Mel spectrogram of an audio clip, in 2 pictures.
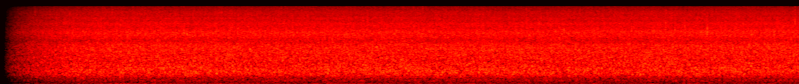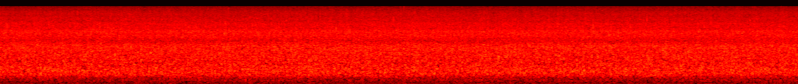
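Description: Small woodland creek spilling over a low waterfall: a steady rushing of water that fades in at the start and holds even throughout.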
